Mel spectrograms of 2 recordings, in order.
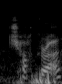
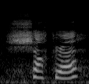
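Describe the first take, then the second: First: The first sound matches the start of 'chocolate'. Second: The first sound differs from the start of 'chocolate'. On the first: This is the original Sanskrit form. "the Sanskrit pronunciation is chakra, like chocolate" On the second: This is the commonly heard form. "we hear the word chakra a lot more commonly"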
